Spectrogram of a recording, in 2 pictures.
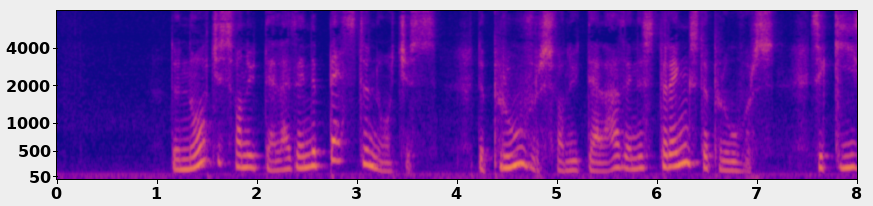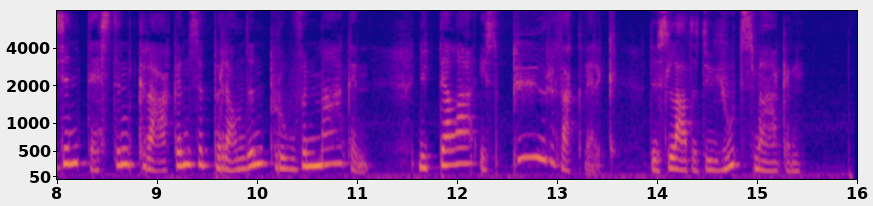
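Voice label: Dutch General Flemish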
